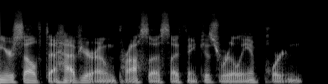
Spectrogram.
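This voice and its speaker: A man speaks with vocal fry. The sound is dry and close with no echo, on a very clean recording with a silent background. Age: 30s. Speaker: therapist and private practice coach. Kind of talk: casual interview, personal story.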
